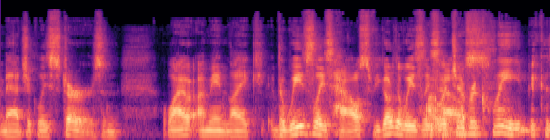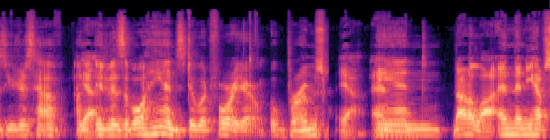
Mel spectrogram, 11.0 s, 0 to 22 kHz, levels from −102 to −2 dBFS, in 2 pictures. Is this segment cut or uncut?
cut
